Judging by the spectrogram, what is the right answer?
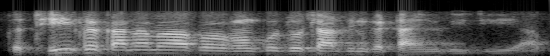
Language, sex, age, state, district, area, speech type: Hindi, male, 60+, Uttar Pradesh, Azamgarh, urban, conversation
